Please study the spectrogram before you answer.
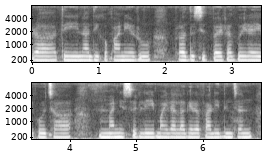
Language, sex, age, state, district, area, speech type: Nepali, female, 18-30, West Bengal, Darjeeling, rural, spontaneous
